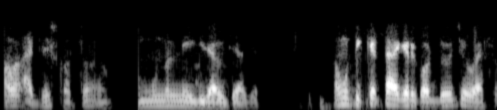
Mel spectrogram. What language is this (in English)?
Odia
